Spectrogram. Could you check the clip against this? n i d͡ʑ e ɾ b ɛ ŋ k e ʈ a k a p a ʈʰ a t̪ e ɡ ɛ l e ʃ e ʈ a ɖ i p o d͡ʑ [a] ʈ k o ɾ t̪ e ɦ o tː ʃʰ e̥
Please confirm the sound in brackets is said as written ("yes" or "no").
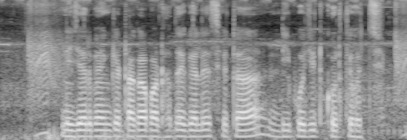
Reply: no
